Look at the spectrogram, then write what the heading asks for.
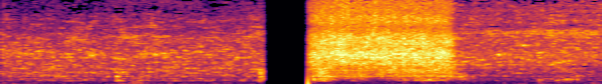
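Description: Chicken pieces frying with spices in hot oil in a metal karai, a steady sizzle. There is a brief gap about two and a half seconds in, then a louder sizzle for about a second and a half before it settles back.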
